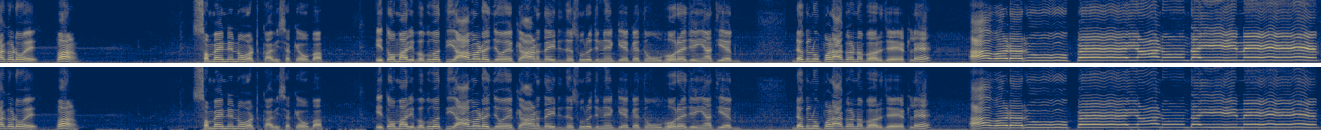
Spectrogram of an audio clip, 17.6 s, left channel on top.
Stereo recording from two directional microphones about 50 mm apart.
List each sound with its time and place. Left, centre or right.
0.0 s speech: centre
2.6 s speech: centre
12.9 s a sound: centre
